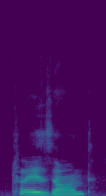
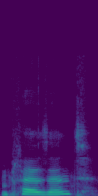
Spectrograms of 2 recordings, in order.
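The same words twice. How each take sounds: First: "Pleasant" said the French way, plei-ZAHN with a nasal end; French pronunciation of Pleasant. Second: Said in the usual way. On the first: Shown as a demonstration. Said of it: "I have a French accent going on". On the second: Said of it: "as Pleasant is French".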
